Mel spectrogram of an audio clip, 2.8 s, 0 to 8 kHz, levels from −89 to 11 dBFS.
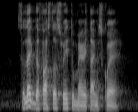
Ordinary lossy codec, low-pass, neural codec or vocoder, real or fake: none; 7.2 kHz; codec, 16 kHz, 16 kbps, FunCodec, trained on LibriTTS, 50 frames a second; fake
